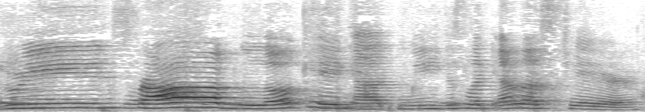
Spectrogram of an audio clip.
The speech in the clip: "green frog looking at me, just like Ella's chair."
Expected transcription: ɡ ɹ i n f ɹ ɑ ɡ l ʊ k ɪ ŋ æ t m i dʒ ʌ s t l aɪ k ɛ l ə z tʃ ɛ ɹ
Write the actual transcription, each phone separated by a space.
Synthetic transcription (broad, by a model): ɡ ɹ i n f ɹ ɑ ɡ l ʊ k ɪ ŋ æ t m i dʒ ʌ s t l aɪ k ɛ l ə s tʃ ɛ ɹ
